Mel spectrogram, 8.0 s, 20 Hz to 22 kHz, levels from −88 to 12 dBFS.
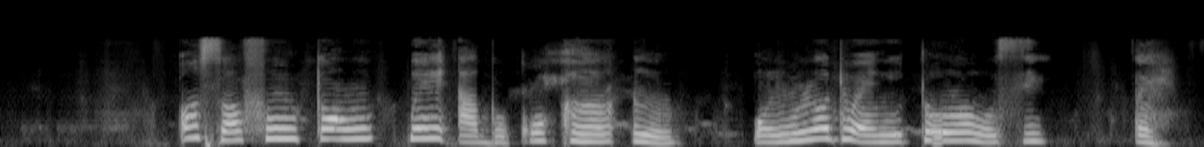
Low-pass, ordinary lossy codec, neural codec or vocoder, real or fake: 7.2 kHz; none; codec, 16 kHz, 1 kbps, FreqCodec, larger model; fake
